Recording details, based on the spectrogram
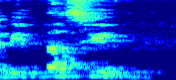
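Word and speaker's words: Bichat: La siguiente fisura se llama el surco de Bit-Dazir.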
